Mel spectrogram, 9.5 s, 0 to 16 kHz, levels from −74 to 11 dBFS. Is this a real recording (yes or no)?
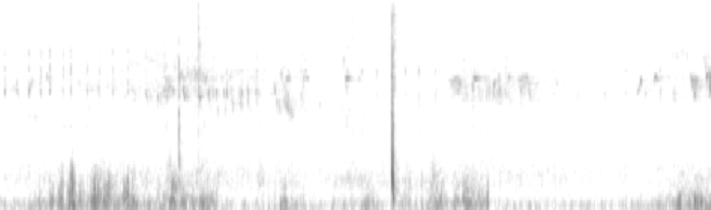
no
